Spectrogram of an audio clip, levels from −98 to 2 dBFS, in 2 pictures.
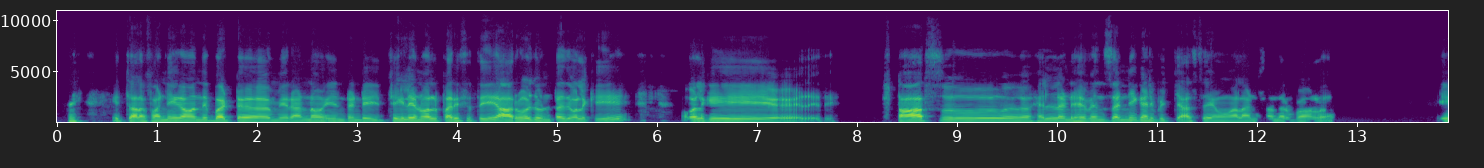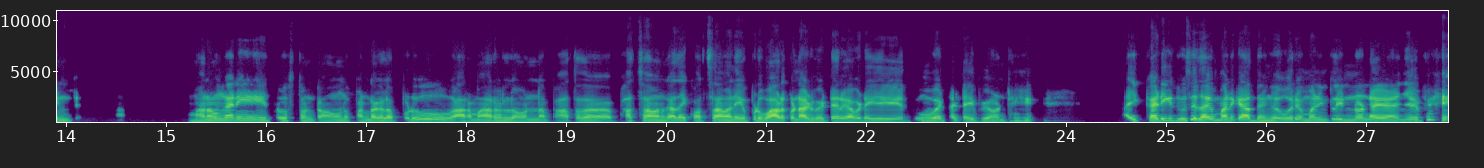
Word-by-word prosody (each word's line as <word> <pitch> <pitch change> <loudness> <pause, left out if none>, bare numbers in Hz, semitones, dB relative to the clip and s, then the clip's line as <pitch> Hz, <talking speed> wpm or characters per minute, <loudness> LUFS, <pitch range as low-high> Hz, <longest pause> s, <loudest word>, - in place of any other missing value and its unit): అ! - - -1 0.4
ఇది 125 - -7
చాలా 120 +1 +5
ఫన్నీ‌గా 140 +4 +2
ఉంది. 150 +2 -3
బట్టు 135 -1 +4 0.4
మీరండం 115 +3 -2
ఏంటంటే 125 +1 -5
ఇది 115 - -12
చేయలేనోళ్ళ 140 0 +2
పరిస్థితి 135 0 -1 0.2
ఆ - - +9
రోజుంటది 135 -1 -1
వాళ్ళకి 120 -1 -5 0.9
వాళ్ళకి 135 0 +1 1.7
స్టార్స్ 150 +1 +5 1.0
హెల్ 135 +3 -3
అండ్ 140 -2 -4
హెవెన్స్ 135 +1 -5
అన్ని 155 +6 -4
కనిపించేస్తాయేమో 120 -5 -4
అలాంటి 115 +1 -5
సందర్భంలో. 120 -1 -6 1.2
ఏంటి? 155 +2 -6
అ - - -61 1.1
మనం 150 +5 +2
గాని 175 +2 +4 0.3
చూస్తుంటాం 145 -5 -4
అవును. 120 +1 -5
పండగలప్పుడు 140 +2 -1 0.4
అరమారల్లో 140 +6 0
ఉన్న 130 -1 -6
పాత 120 +1 -5 0.5
పాత 135 - -4
సామాను 155 -2 +3
కాదు 125 -1 +3
అది 120 - -3
కొత్త 125 -1 -3
సామానే 150 -3 +5
ఎప్పుడు 150 +4 -2
వాడకుండా 140 +1 +6
అక్కడ 130 -2 +3
పెట్టారు 140 +3 -1
కాబట్టి 135 +2 0
అయ్యి 125 0 -2 0.2
దుమ్ము 145 +5 -7
పట్టినట్టైపోయుంటయి. 130 +2 -4 1.0
అయి 150 - +1
కడిగి 185 +4 +6
చూసే 180 - +2
దాకా 180 +1 +5
మనకే 175 +2 +4
అర్థం 155 -1 -3
కావు. 140 -2 -2
ఒరేయ్ 170 +1 -2
మనింట్లో 155 +1 -2
ఇనున్నాయా 155 0 +3
అని 150 0 -7
చెప్పి. 160 - -4
135 Hz, 125 wpm, -23 LUFS, 125-150 Hz, 1.7 s, ఆ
